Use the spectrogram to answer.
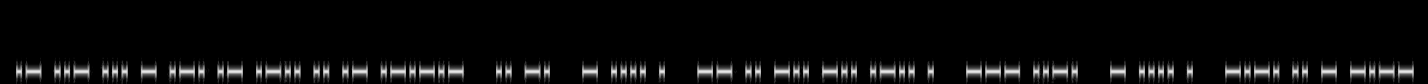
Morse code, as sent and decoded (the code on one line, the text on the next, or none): .- ..- ... - .-. .- .-.. .. .- .-.-.- / .. -. / - .... / -- .. -.. -.. .-.. / --- ..-. / - .... / -.-. .. - -.--
AUSTRALIA. IN THE MIDDLE OF THE CITY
